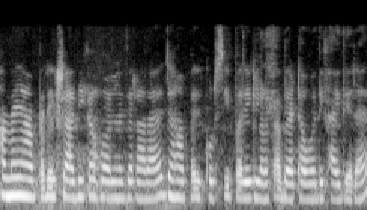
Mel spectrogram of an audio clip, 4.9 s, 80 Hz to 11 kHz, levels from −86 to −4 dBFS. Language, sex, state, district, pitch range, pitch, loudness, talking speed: Hindi, female, Chhattisgarh, Bastar, 200-225 Hz, 215 Hz, -15 LUFS, 280 wpm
